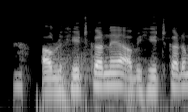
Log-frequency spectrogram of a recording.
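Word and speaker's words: Whittaker: हिटक ने हिटक टकर इसमें स्पेलिंग है डब्लू आई लेकिन स्पेलिंग इसको उच्चारण करेंगे हिटक हिटक कब किया था 1600 सॉरी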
